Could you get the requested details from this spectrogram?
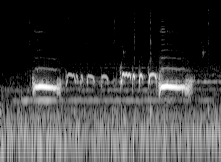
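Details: Bangkok zebra dove serving as a lure for other doves: a clear coo, then a quick series of rolling stuttered notes, then another coo, with low hum behind.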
